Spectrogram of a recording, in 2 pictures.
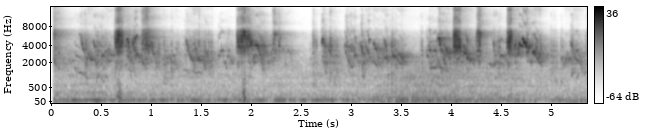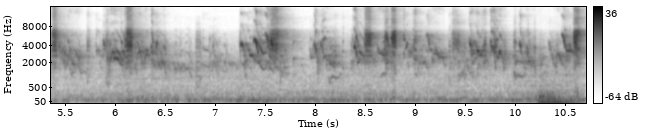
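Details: Several budgies, described as happy, keep up a dense chattering warble of fast chirps, squeaks and harsh squawks in overlapping bursts, with loudness swelling and dipping throughout.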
